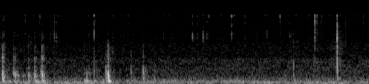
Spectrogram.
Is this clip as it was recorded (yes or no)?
yes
